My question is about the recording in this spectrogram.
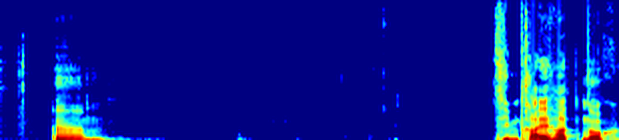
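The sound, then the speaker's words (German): A few faint, sparse computer mouse clicks, as a link is clicked again, sound in a quiet stretch between two bursts of a man talking, each click short and dry and spaced irregularly. “Jetzt habe ich weggeklickt natürlich. Lass mich nochmal auf den Link klicken.”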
